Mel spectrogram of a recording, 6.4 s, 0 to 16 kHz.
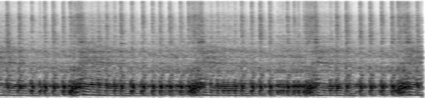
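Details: Yamaha YZ250 two-stroke (270cc/250cc) motocross bike, first start after a full engine rebuild (bottom end, transmission, bearings, clutch, power valve), took a few kicks: crisp crackle rising and falling with throttle, firing cleanly; smoke from assembly oils is normal; runs normally.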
